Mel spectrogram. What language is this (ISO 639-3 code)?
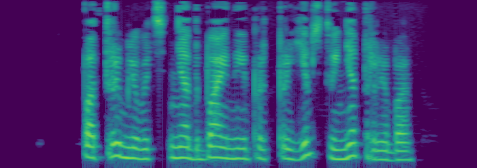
bel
